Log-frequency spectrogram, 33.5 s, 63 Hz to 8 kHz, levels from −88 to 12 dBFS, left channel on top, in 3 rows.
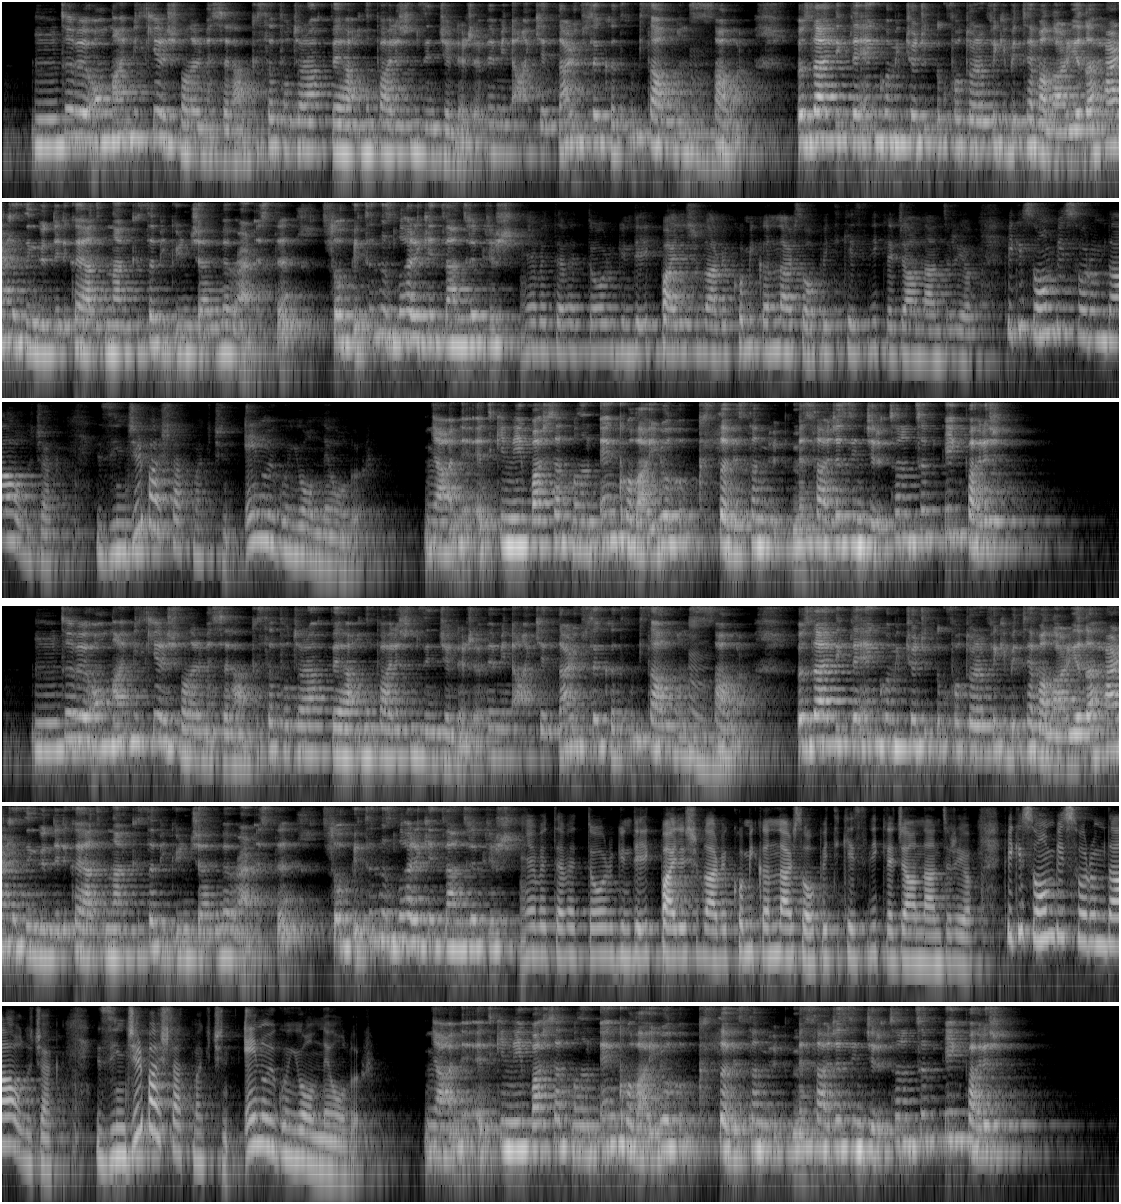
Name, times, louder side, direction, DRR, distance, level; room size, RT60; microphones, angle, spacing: voice 1, 0.3-16.3 26.6-32.3, left 1 dB, 10° left, 3 dB, 0.9 m, -24 dB
voice 2, 6.9-7.3 16.3-25.9, right 6 dB, 85° right, 14 dB, 0.4 m, -26 dB
9.9 x 4.1 x 4.4 m, 1.1 s
head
